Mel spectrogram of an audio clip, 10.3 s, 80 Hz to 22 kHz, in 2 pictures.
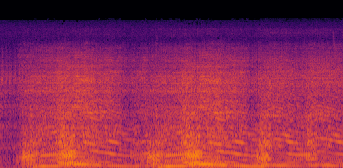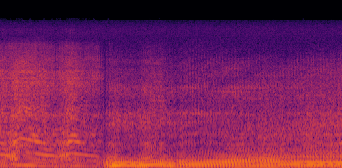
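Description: Three-wheeler's 1000 cc Moto Guzzi engine revving hard, its note climbing and dropping again and again, then settling to a steadier, lower note about seven seconds in.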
